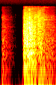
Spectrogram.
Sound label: trash sound; Trek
